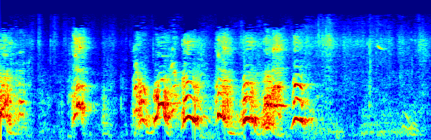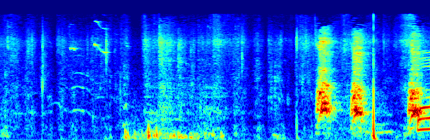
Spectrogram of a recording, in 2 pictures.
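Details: Four-day-old German Shepherd puppies in Jamaica with their mother nearby, giving a rapid run of high whimpering yelps over the first three seconds, then quieter rustling and a woman talking, with more squeals near the end.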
